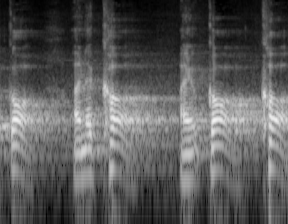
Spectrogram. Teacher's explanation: ક ખ એટલે અહીંયા વધારે વાયુ બહાર નીકળતો હોય છે, એ મહાપ્રાણ છે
